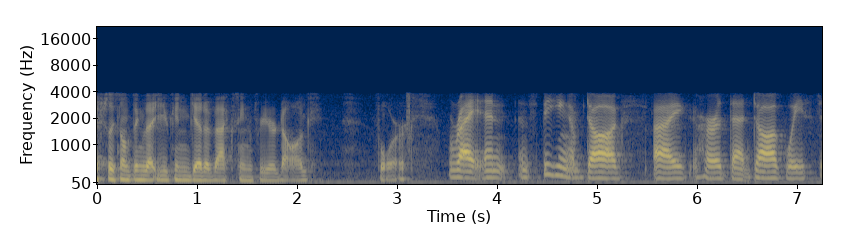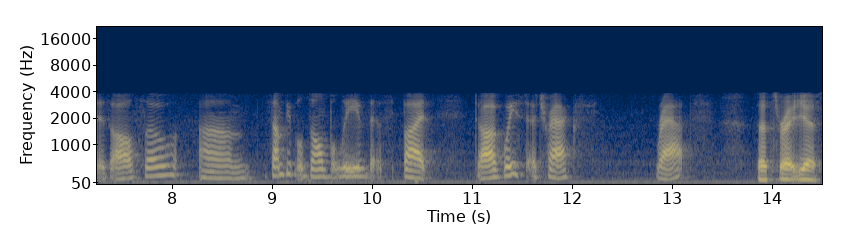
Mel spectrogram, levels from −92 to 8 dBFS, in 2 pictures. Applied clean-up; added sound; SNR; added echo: none; none; none; none.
